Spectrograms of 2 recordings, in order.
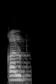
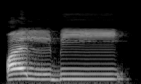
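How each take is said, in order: First: The word stops short on the 'b' consonant. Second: The word ends on a long 'ee' vowel. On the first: The speaker calls it wrong. "कल्ब कल्ब करके स्टॉप कर देंगे, नहीं" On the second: The speaker calls it right. "पूरा या मद्दा करके स्टॉप करना है"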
